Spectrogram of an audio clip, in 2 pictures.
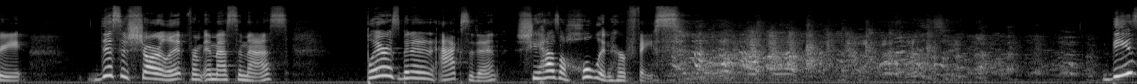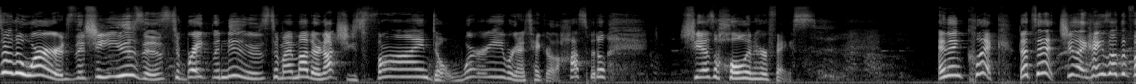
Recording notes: Recorded live on 8 March at Tiger!Tiger! Tavern in San Diego, California and the theme for the evening was "OUCH!".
